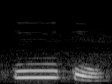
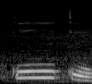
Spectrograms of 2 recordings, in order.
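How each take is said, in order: The two takes are said the same way.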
